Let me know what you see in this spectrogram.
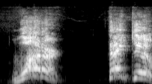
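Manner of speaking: high-pitched, shrill shout. Answering a quiz about Arizona's biggest issue, yelling. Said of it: "You don't have to yell about it".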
